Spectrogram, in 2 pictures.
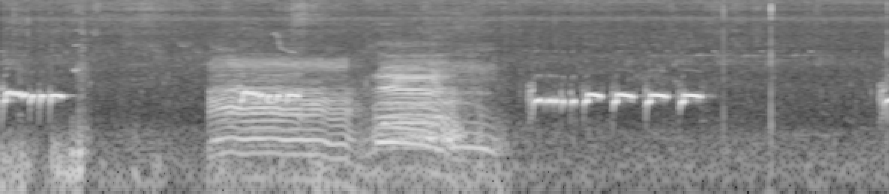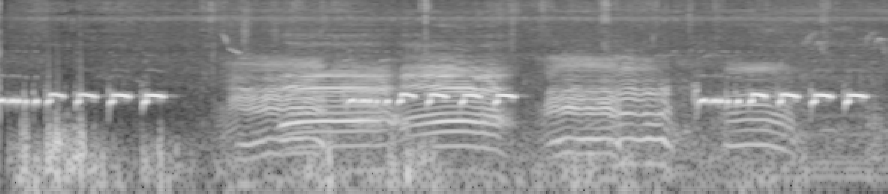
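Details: Cows in a large herd walking neatly toward the barn, several long, deep, harmonic moos overlapping in pairs, with gaps between bouts, and quick high chirping notes repeated in short strings between the calls.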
